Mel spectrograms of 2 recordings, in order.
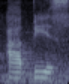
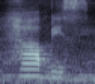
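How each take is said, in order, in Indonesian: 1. Kata ini diawali tanpa bunyi h. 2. Kata ini diawali dengan bunyi h. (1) "sering banget uh, orang-orang itu mengatakan abis gitu ya" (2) "tapi lafal yang baik itu uh, habis gitu"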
